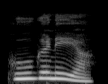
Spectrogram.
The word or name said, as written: ಹೂಗಣೆಯ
